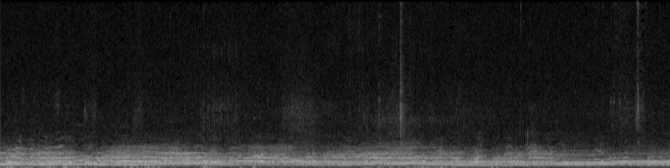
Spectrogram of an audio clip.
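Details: Wapiti Lake wolves in a group howl; several smooth sustained tones drift and overlap at steady pitches, with a lower howl sliding down early on, over soft background rumble.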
